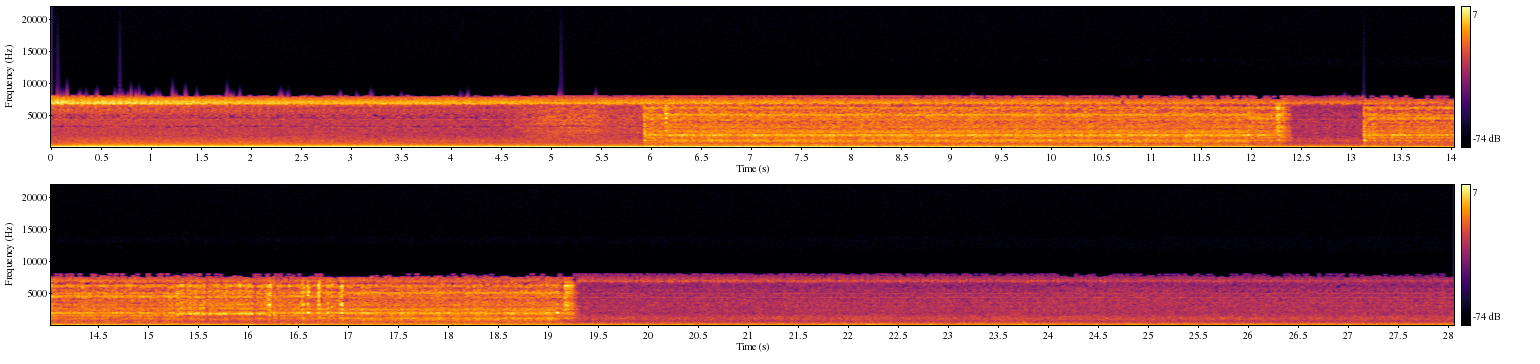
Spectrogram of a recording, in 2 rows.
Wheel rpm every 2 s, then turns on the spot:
0, 0, 30, 140, 140, 120, 80, 130, 130, 50, 0, 0, 0, 0.
none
